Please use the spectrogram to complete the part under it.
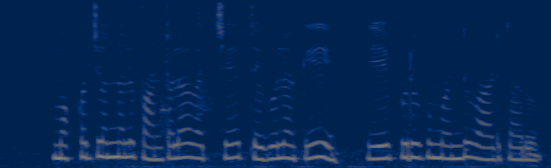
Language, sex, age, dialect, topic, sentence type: Telugu, female, 18-24, Utterandhra, agriculture, question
